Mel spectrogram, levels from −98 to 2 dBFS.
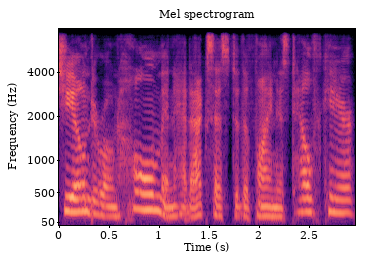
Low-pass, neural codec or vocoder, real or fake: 7.2 kHz; vocoder, 24 kHz, 100 mel bands, Vocos; fake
